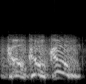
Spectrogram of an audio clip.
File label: radio lets go, balkan; vo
